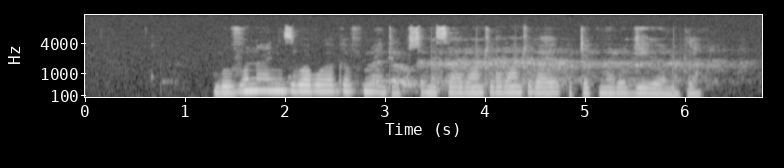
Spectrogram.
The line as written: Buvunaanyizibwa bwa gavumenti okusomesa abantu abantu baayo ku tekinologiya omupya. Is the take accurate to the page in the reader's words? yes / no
yes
